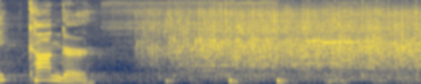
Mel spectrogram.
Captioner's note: audience applauds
